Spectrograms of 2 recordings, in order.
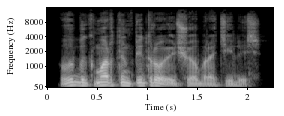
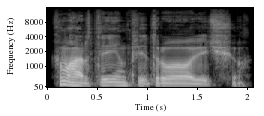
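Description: First: Said in the usual way. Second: Slow drawn-out Мартын Петровичу. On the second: A narrator's reading. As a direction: stretch out Мартын Петровичу slowly. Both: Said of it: "проговорил протяжно".

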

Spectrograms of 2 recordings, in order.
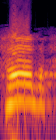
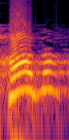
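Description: First: "هذا" with a thin, fronted "hae" vowel; correct light ha. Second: "هذا" with a thick, dark "haw" vowel, high and loud; wrongly heavy ha. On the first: Teacher giving the student the right, light ha. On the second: Teacher mimicking a student's error, overly heavy ha. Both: Shown as a demonstration. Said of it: "هذا ولا هذا؟".

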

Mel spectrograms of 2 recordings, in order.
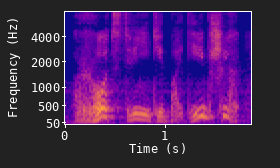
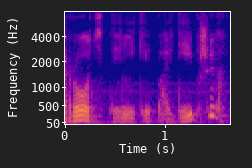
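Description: First: Startled echo, rising into a question; exclaiming in surprise. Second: Said in the usual way. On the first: A narrator's reading. Two accused men echo the fairy's verdict, exclaiming. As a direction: throw it back as a higher-pitched exclamation. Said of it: "воскликнули мы одновременно с Лином".

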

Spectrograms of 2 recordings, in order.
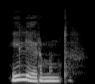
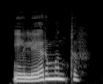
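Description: First: Said in the usual way. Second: Disbelieving. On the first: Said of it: "кивнул Кирилл". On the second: Acted. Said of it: "не поверил Миша".

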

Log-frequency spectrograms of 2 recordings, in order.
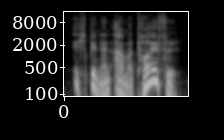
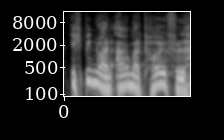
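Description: First: Whining. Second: Bawled plea. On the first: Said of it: "jammerte Gymnastes". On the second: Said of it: "Da plärrte Gymnastes". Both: Acted.

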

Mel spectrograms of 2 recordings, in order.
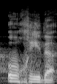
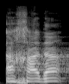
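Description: First: أخذ said "ukhidha"; changed first vowel. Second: أخذ said "akhadha"; fatha on hamza. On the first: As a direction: start أخذ on "u", then "i". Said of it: "حصل تغيير هنا". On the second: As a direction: open أخذ with an "a" sound. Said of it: "الهمزة مفتوحة". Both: Shown as a demonstration.

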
